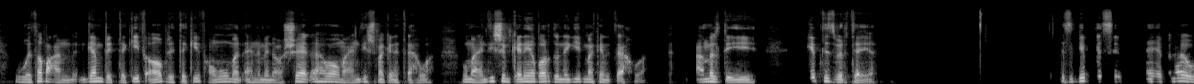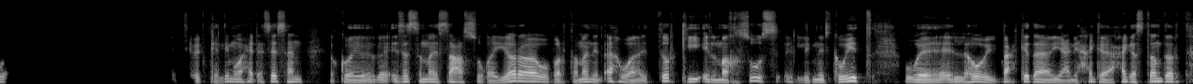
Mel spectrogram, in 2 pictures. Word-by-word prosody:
وطبعًا 110 -4 +1
جنب 135 +4 +3
التكييف 135 0 0
أو - - +5
قبل 115 - -5
التكييف 135 +5 -3
عمومًا 125 -1 0
أنا 105 -3 -4
من 100 -2 -1
عشاق 100 +9 +5
القهوة 130 0 +2
وما 105 -4 0
عنديش 115 +5 -1
ماكينة 105 -3 +1
قهوة، - - -5 0.3
وما 120 -2 +2
عنديش 125 +9 +7
إمكانية 130 0 +4
برضو 130 0 +3
إنّي 110 - +1
أجيب 125 +2 -1
ماكينة 115 -3 -1
قهوة، - - -1 0.5
عملت 120 +1 +3
إيه؟ 105 0 +2 0.6
جبت 165 -2 +2
سبرتاية. 115 -7 0 2.0
جبت 160 - +1
السبرتاية 130 - -4
بقى 145 0 +4
و 120 -2 +1 1.6
أنتِ - - -18
بتكلمي 110 +3 -6
واحد 120 - -3
أساسًا 125 -2 -2 0.4
كوي 100 +2 -2
إزازة 130 +2 -2
المَيّة 115 +2 -1
الساقعة 110 0 +1
الصغيرة، 115 - +2
وبرطمان 115 0 -2
القهوة 105 -3 -2
التركي 125 +4 -2
المخصوص 115 +9 -1
اللي 105 -4 -10
من 110 - -1
الكويت، 125 +8 +2 0.3
واللي 105 -1 +1
هو 125 +1 +3
بيتباع 110 -2 -1
كده 120 -5 +1
يعني 100 -2 -3
حاجة 115 -5 -2
حاجة 125 -1 -2
standard 130 -3 +1
115 Hz, 140 wpm, -23 LUFS, 105-130 Hz, 2.0 s, عنديش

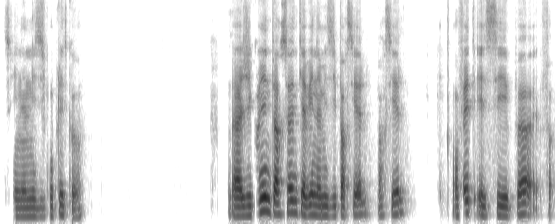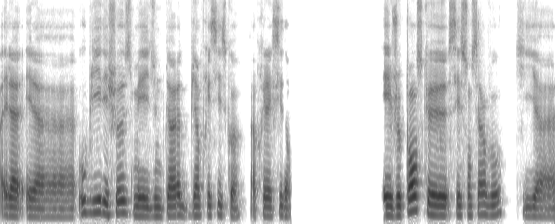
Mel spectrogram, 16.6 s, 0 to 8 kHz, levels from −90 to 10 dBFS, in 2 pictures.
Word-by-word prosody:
C'est - - -19
une 115 0 -2
amnésie 115 0 -3
complète, 125 +2 -4
quoi. - - -7 2.2
Bah 120 0 +6
j'ai 125 +1 0
connu 175 +8 +7
une 185 - +10
personne 155 +1 +4
qui 160 - +2
avait 130 - +5
une 135 -1 +4
amnésie 125 0 0
partielle - - -1
partielle. - - -2 0.7
En 125 - -3
fait, 160 +5 0
elle 130 - 0
s'est 125 0 0
pas 135 +5 +2
enfin, - - -12
elle - - -1
a 120 -1 +3
elle 115 - 0
a, 110 0 -5
heu, - - -11
oublié 165 +1 -1
des 155 -3 0
choses, 155 +3 -2
mais 120 -1 +1
d'une 115 0 -5
période 125 -1 0
bien 130 0 -3
précise 130 0 -7
quoi, 110 -3 -6
après 120 - -7
l'accident. 115 0 -4 1.4
Et 125 0 +4
je 125 +1 +2
pense 180 +9 +4
que 130 -6 +4
c'est 130 - -5
son 130 0 -6
cerveau 135 +4 -4
qui 120 +1 -6
a 115 0 -5
125 Hz, 170 wpm, -21 LUFS, 120-140 Hz, 2.2 s, une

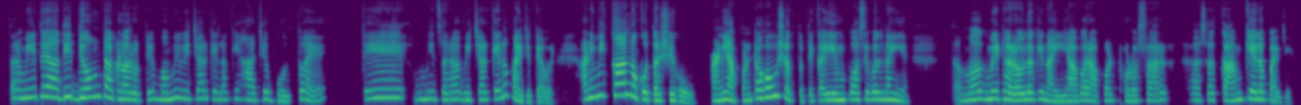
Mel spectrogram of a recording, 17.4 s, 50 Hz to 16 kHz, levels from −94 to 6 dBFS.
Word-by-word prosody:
तर 290 - -6
मी 315 +2 0
ते 360 - +2
आधी 335 0 +4
देऊन 325 +4 +2
टाकणार 270 -7 +3
होते 235 +2 -4
मग 250 -2 -1
मी 310 - -3
विचार 280 0 -6
केला, 250 -2 -8
की 280 - -11
हा 240 -1 -2
जे 265 - -5
बोलतोय 190 +3 -7 0.6
ते 310 +2 -1 0.3
मी 265 +1 -3
जरा 245 +1 -3
विचार 240 +1 -3
केला 285 +7 -1
पाहिजे 190 - 0
त्यावर 160 -5 -7 0.4
आणि 300 +4 +3
मी 380 +3 +3
का 400 +1 +11
नको 290 -8 +3
तशी 215 +1 +2
होऊ 165 -5 -5 0.3
आणि 230 +4 +4
आपण 215 +2 -3
तर 285 - +1
होऊ 350 +3 +6
शकतो 205 -3 -2
ते 205 - -6
काही 225 +1 +1
इम्पॉसिबल 245 +2 0
नाहीये 235 -7 0 0.6
तर - - -14
मग 250 +4 0
मी 275 +1 +4
ठरवलं, 240 -1 +4
की 260 - -1
नाही 195 -4 -1
यावर 195 +3 0
आपण 210 +2 -4
थोडंफार 210 +2 -5 0.4
असं 220 +2 -7
अ, - - -3
काम 220 +2 +2
केलं 260 -2 +5
पाहिजे 170 -6 -5
245 Hz, 175 wpm, -23 LUFS, 215-280 Hz, 0.6 s, का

